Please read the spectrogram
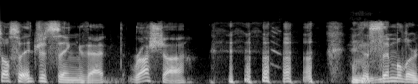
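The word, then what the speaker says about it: רשע: Like at the Passover Seder, there's the son that's the Rasha, which really is pronounced Russia.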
